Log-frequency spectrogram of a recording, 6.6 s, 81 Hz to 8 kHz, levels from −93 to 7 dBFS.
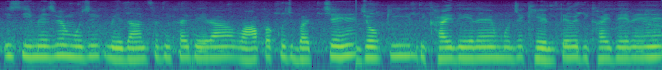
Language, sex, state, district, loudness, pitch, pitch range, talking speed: Hindi, female, Bihar, Begusarai, -18 LUFS, 190 Hz, 185-200 Hz, 255 wpm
